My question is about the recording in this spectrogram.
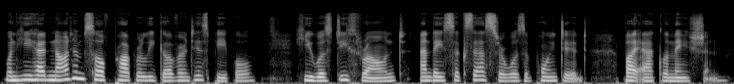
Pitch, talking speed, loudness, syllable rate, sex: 180 Hz, 155 wpm, -18 LUFS, 5.2 syllables/s, female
